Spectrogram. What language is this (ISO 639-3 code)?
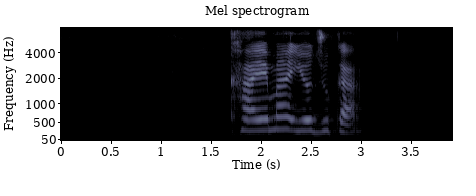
nep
